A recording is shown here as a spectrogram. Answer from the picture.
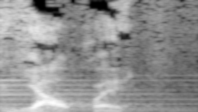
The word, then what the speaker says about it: Yahweh: that YHWH, you would pronounce Yahweh, is found in the Old Testament in places.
